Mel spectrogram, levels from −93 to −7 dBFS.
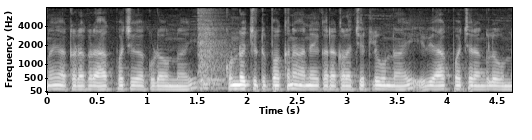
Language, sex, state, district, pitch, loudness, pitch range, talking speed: Telugu, male, Telangana, Adilabad, 125 Hz, -17 LUFS, 120-130 Hz, 180 wpm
